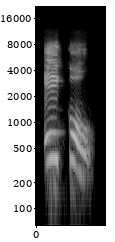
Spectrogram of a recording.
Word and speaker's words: एको: एको, ये को नहीं करना, हाँ, एकादशी का एको नैकस, न के ऊपर के दो मात्रा का उच्चारण भी अच्छे से करना है।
